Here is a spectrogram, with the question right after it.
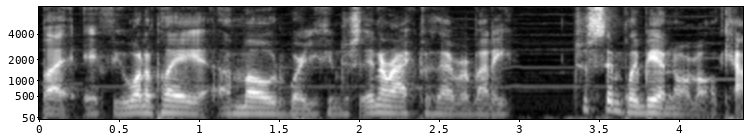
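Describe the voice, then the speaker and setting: A man at a medium pitch, talking very fast over background music. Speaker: gaming YouTuber. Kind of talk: game review talk.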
